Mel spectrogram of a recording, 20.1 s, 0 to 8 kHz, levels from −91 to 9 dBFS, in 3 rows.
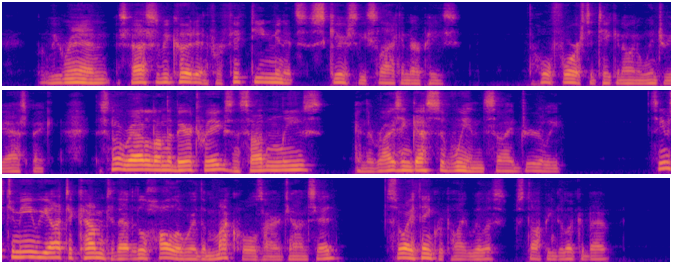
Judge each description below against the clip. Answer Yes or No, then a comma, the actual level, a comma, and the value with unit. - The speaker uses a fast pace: Yes, fast, 210 wpm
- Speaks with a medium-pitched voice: No, low, 130 Hz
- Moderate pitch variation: Yes, average, 4.9 semitones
